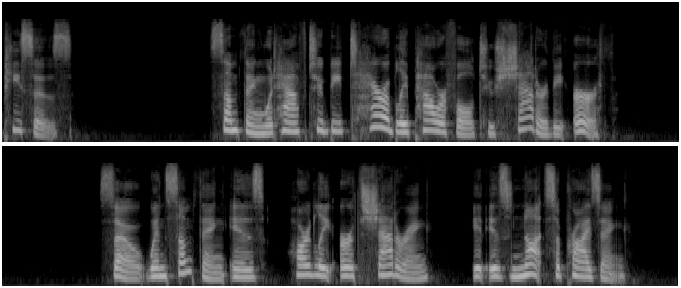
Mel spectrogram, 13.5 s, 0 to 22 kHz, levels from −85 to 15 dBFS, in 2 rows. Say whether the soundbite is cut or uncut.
uncut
